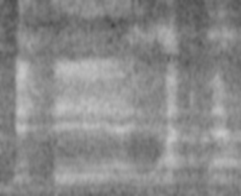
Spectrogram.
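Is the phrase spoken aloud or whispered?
whispered. It is spoken in a quiet whisper. "suara berbisik"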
